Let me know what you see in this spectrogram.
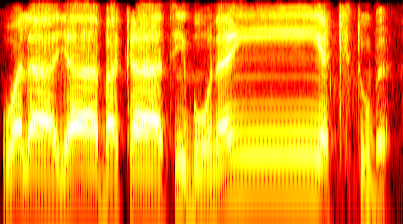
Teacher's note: لابد من الغنة مع الياء لأنه إدغام بغنة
